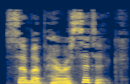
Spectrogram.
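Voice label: "semiparasitic", English, British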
